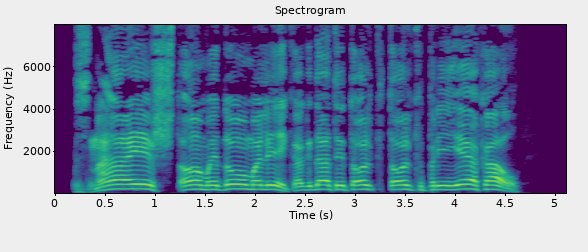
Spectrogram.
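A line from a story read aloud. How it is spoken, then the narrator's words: Yelling over music. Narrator (Russian): вопит Бобби Келу, перекрикивая музыку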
